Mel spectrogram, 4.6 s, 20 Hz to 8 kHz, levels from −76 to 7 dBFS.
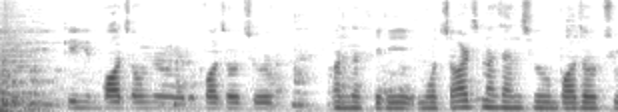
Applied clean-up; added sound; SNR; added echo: classical method log-MMSE.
